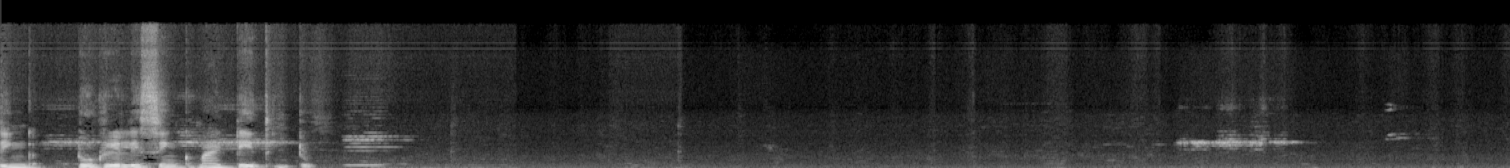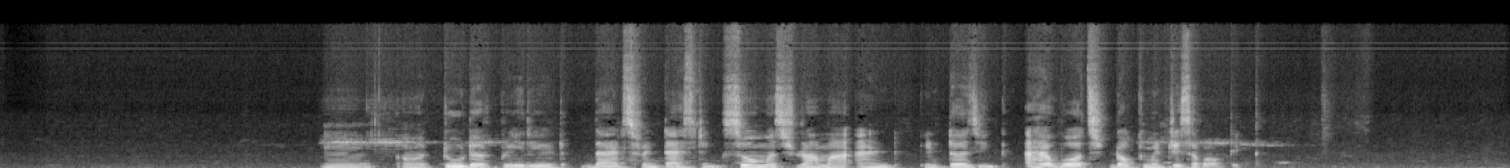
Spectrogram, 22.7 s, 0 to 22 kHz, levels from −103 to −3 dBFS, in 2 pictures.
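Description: Speech, with nothing technically wrong with it.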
